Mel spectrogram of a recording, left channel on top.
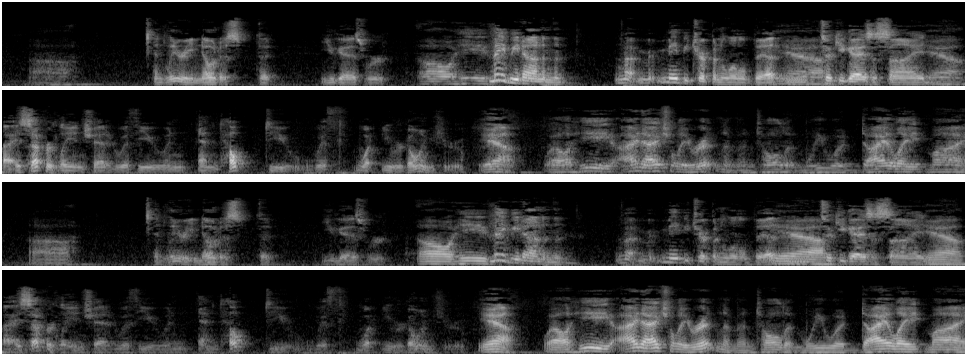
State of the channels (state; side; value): normal; both; correlation -0.02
